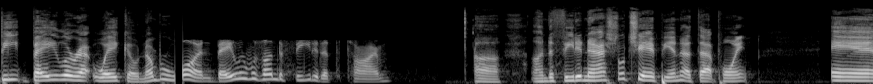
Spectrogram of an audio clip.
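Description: From 1.75 s to 4.46 s the speech turns dull and boxy, with nothing above 3 kHz, faint new background noise and an 80 ms gap at the switch. This is likely an input switched to a poorer device. The changed noise and the gap distinguish it from a simple filter. The switch comes just before "uh undefeated national champion", and full clarity returns at 4.46 s.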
